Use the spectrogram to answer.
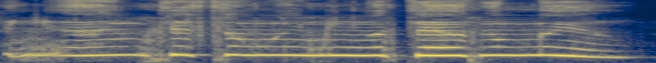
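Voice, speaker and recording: A woman voicing a small, excitable filly pony in a read-aloud story, squeaky and eager. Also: moderate pace. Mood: pleading. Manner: eager, pleading. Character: excitable little girl pony, tiny and squeaky.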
